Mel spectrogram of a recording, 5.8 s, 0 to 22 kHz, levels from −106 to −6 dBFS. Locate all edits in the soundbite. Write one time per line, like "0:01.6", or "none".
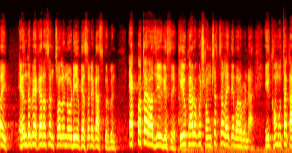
0:03.5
